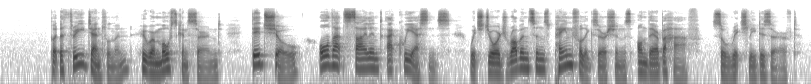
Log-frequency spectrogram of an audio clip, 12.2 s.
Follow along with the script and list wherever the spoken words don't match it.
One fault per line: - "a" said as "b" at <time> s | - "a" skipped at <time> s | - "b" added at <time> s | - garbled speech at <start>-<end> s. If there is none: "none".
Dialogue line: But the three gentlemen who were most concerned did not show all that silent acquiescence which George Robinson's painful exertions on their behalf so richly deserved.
- "not" skipped at 4.0 s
